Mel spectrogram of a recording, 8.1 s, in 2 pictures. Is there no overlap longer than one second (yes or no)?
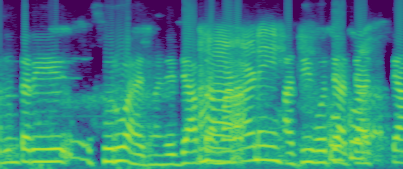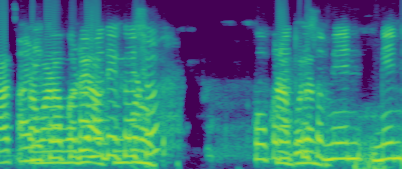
no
